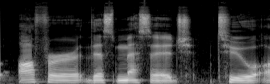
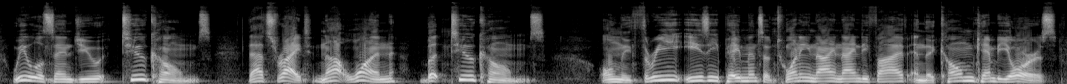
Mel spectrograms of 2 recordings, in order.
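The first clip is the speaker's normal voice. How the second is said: home shopping host; 3 semitones higher than usual. Shown as a demonstration. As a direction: push the deal like a TV salesman. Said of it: "using the infomercial style".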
